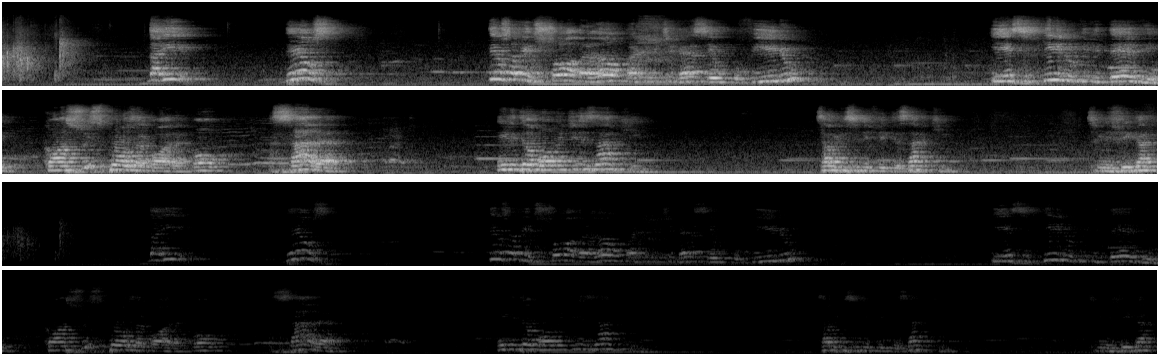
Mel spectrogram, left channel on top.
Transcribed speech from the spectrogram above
Daí, Deus abençoou Abraão para que ele tivesse o filho, e esse filho que ele teve com a sua esposa agora, com a Sara, ele deu o nome de Isaac. Sabe o que significa Isaac?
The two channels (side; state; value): right; quieter; 26.1 dB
